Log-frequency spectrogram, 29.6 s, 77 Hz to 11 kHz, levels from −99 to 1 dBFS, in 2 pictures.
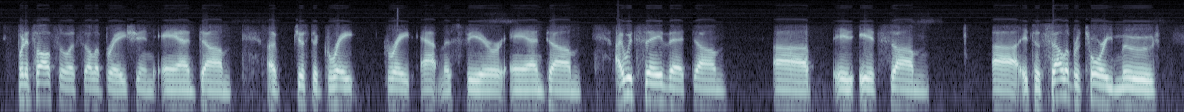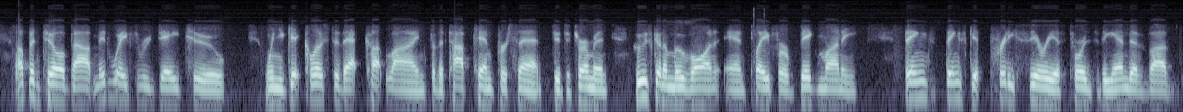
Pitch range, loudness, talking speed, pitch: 105-120 Hz, -19 LUFS, 145 wpm, 110 Hz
